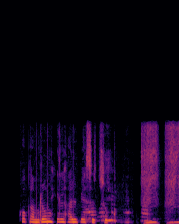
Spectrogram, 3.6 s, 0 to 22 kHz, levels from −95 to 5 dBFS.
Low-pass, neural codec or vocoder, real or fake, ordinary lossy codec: 9.9 kHz; vocoder, 22.05 kHz, 80 mel bands, WaveNeXt; fake; MP3, 96 kbps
